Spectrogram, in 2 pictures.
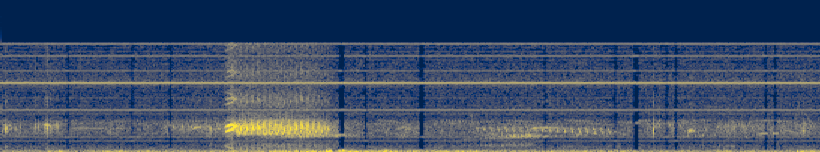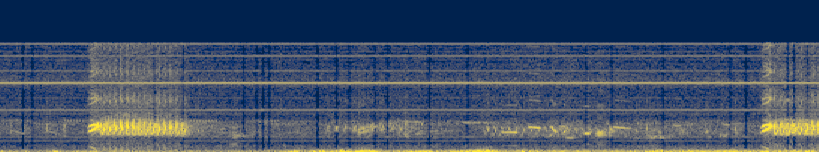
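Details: Female osprey on the nest with her own dinner, warning off her mate as he keeps reaching in for a bite: three loud, high, rapid chattering bursts of chirped notes, each about half a second long and spaced about four to five seconds apart.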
